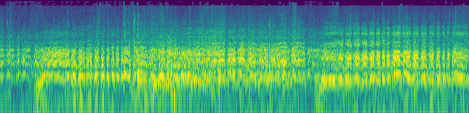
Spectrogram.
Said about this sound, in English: These emperor penguins, made famous by the movie March of the Penguins, are the largest of all of these tuxedo-clad birds. They spend their lives on the Antarctic ice and search for food in the ocean waters.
